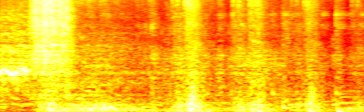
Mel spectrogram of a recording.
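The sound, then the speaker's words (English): An old car engine cranks and catches, then revs unevenly in a few rough surges, fairly loud with a sputtering, grumbling low rumble between the bursts. “Hey, it sounds like it's time to swap out that old engine for something better,”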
